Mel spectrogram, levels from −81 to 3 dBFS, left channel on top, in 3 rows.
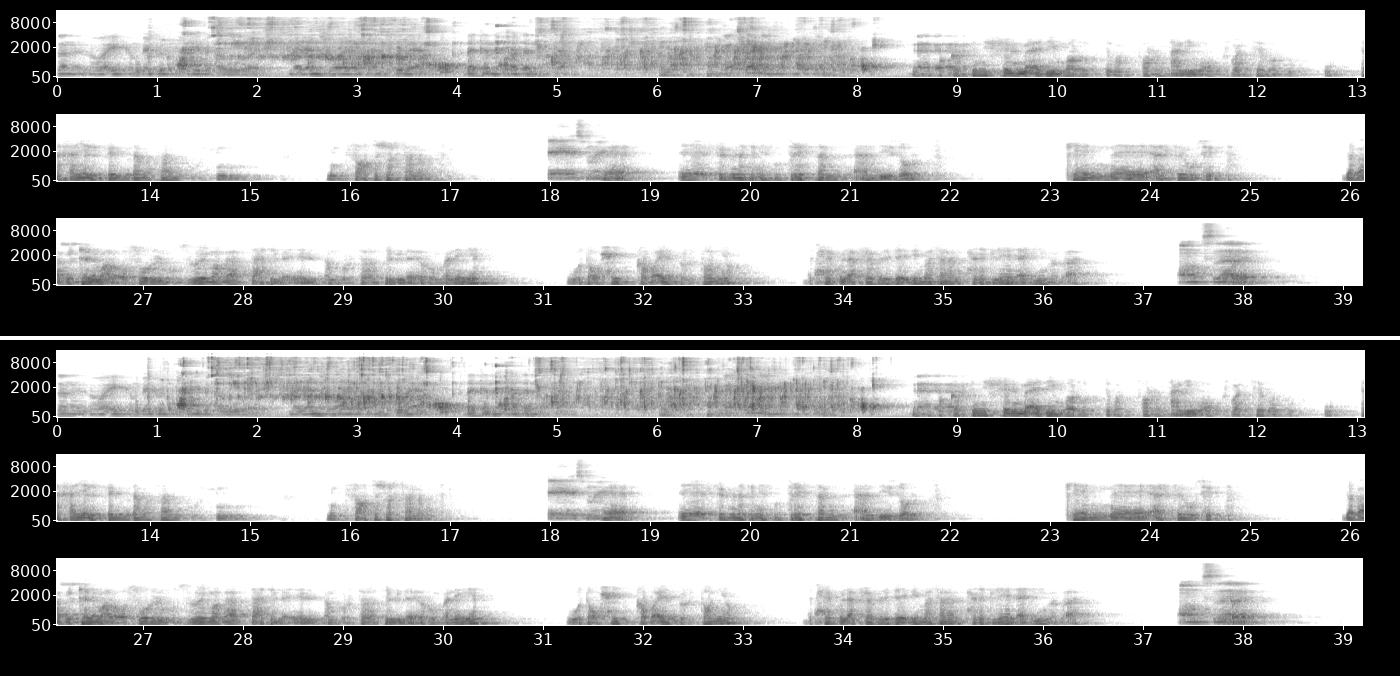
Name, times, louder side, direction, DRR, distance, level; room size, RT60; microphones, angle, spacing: voice 1, 0.0-5.2 6.3-7.8 8.5-9.0 18.0-18.6 26.0-26.3 33.7-34.1 37.3-38.0, left 1 dB, 5° left, -1 dB, 1.6 m, -40 dB
sound 1, 0.8-8.2, right 4 dB, 60° right, 1.0 m, -34 dB
voice 2, 6.0-6.6 8.5-8.6 8.9-12.4 12.7-12.8 13.0-15.1 15.8-16.9 18.5-18.8 19.3-21.9 23.2-24.8 25.9-30.4 31.2-32.9 33.6-36.4 37.7-38.0, right 1 dB, 20° right, 1 dB, 0.7 m, -34 dB
13.5 x 5.2 x 3.7 m, 0.89 s
head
